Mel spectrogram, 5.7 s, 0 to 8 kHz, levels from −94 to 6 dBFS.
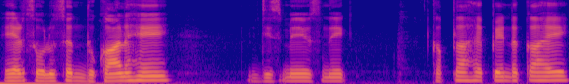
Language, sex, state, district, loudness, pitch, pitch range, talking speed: Hindi, male, Bihar, Begusarai, -29 LUFS, 130 Hz, 120-140 Hz, 95 wpm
